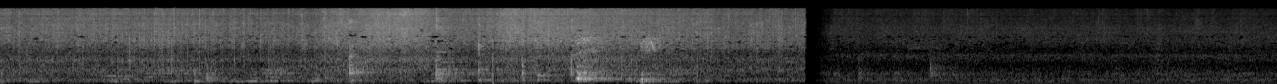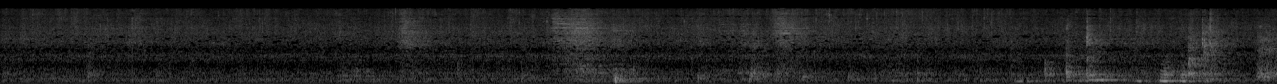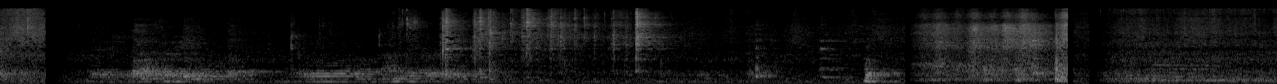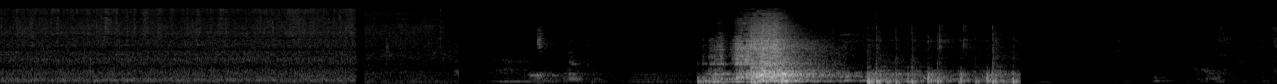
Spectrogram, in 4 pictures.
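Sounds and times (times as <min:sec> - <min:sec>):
vegetables sizzling loudly: 0:00.0 - 0:26.0, 0:36.2 - 0:42.9.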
